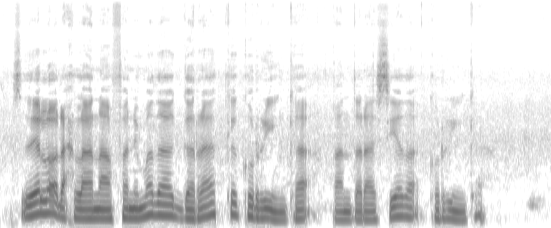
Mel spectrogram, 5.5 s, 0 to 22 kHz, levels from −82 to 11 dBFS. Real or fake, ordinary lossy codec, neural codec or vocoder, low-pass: real; none; none; none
